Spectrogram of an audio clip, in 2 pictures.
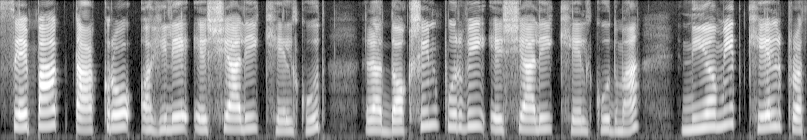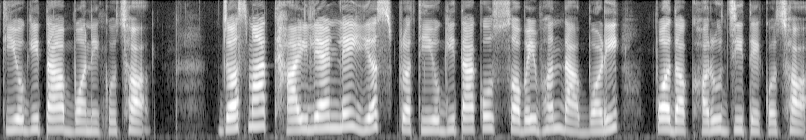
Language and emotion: Nepali, neutral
